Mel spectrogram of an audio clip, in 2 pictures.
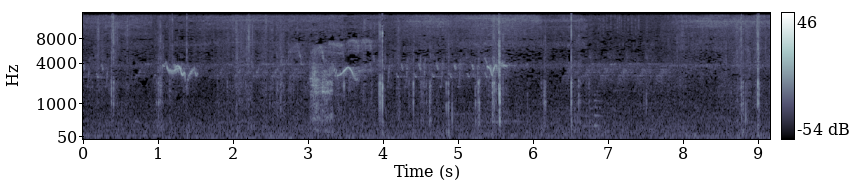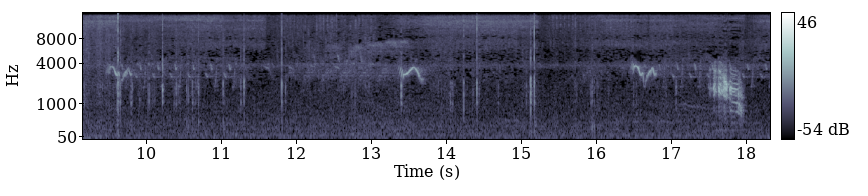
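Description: Short bird chirps, each a quick rise and fall in pitch, every few seconds over a soft outdoor background, with scattered light clicks and rustles.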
